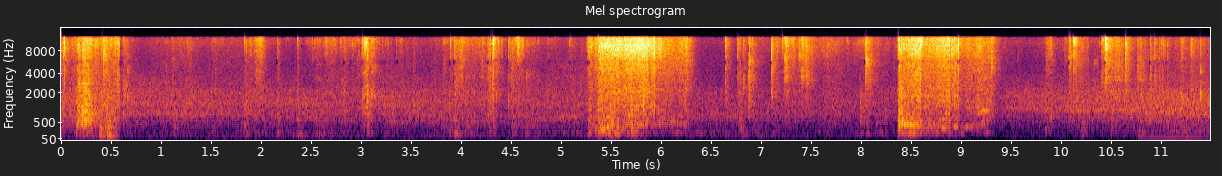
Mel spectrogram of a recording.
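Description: Plastic packing straps being cut and pulled off a cardboard box, heard as three short bursts of scraping and rustling: one near the start, one about halfway through and one after about eight seconds.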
